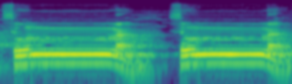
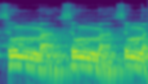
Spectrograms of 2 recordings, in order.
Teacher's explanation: Tumma mim bertasydid kita dengungkan dua harakat.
